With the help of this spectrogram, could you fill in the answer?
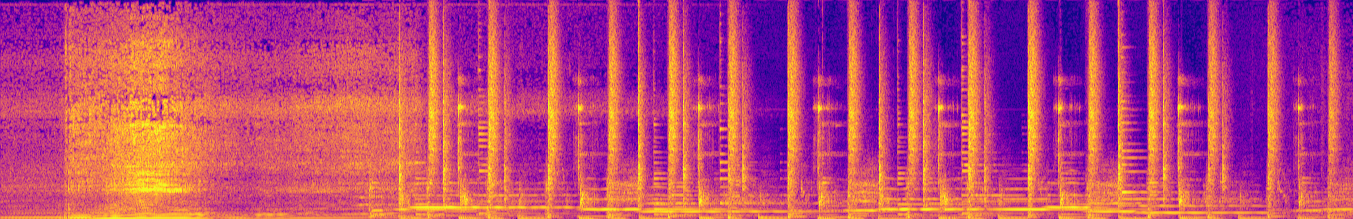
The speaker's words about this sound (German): Sie sprangen aus dem Fenster, knackten das Auto und fuhren los.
